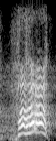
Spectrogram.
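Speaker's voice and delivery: loud high cackling ha ha; gleeful laugh. Retold or imitated. Comic reenacting her wild laugh, loud and high. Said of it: "I went".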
